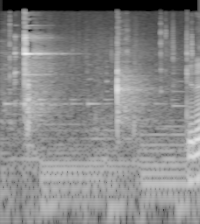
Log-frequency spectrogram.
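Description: Two sharp clinks of chopsticks against a ceramic bowl, the first ringing briefly, over steady background music.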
